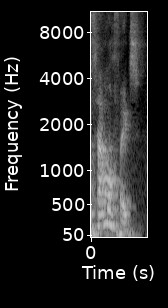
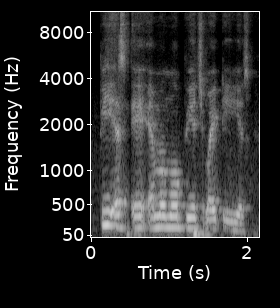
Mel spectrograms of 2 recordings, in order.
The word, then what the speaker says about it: Psammophytes: These plants that grow in the salt areas or the dune areas, we call the samophytes. Psammophytes. Samophytes. The P is silent there.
